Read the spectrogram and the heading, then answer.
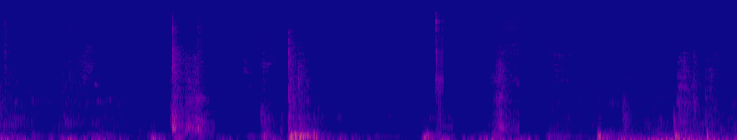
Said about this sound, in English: What happened? Random breeze blew your door open? No, it's just like cats. Just like break in here and just start fighting.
